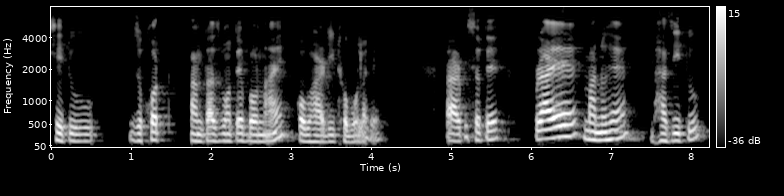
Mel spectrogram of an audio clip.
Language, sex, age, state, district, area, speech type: Assamese, female, 60+, Assam, Sivasagar, urban, spontaneous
